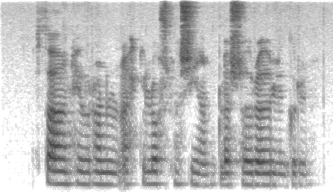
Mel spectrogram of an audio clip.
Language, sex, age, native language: Icelandic, male, 15, Icelandic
